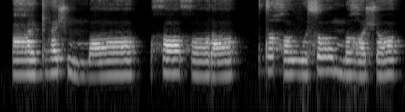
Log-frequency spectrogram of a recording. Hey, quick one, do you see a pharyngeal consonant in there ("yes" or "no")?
yes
